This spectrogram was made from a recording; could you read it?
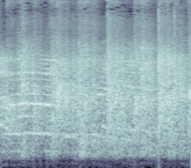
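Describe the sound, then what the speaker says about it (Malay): A classroom of students claps their hands together, a brief burst of brisk, fairly close clapping with a few sharper accents near the end. "Tepuk tangan untuk mereka."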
